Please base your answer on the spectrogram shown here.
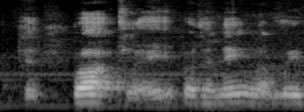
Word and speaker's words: Berkley: He pronounces it Berkley, but in England we pronounce it Berkley.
